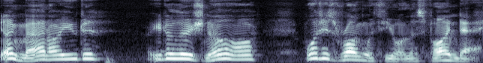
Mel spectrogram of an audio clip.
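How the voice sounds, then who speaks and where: A raspy, put-on character voice swoops through very wide pitch swings. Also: man, high pitch for a man, moderate pace. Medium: read story. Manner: courteous, old-fashioned.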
